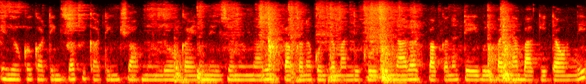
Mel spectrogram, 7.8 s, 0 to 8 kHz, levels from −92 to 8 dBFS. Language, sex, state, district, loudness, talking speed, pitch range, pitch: Telugu, female, Andhra Pradesh, Chittoor, -19 LUFS, 155 wpm, 155-165 Hz, 160 Hz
